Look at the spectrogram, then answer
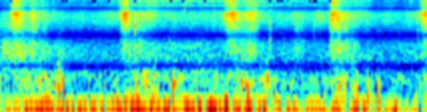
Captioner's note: wind blowing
